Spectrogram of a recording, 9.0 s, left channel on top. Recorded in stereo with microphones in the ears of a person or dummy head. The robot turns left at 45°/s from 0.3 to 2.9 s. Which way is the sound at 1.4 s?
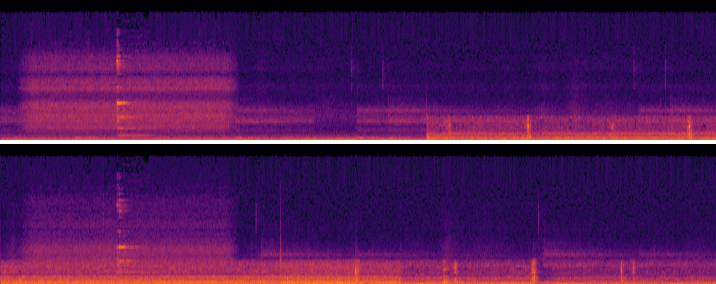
30° left (ahead or behind).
